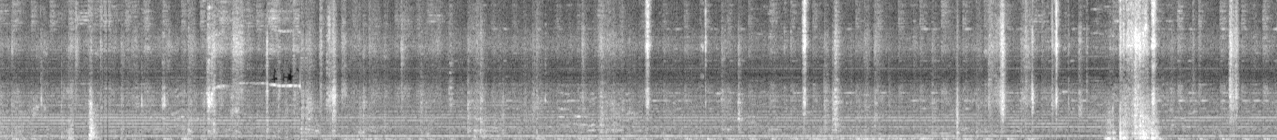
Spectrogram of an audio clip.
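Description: Scissors and fabric being handled: scattered small clicks and rustles over a steady hum, with one louder rustle of about half a second near the end.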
